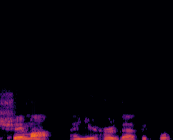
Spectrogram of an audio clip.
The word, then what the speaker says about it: Shema: i say this quickly you'll hear people say shema but the emphasis is on the last syllable and i would i guess maybe the first part is a uh what should i say a strong vowel but it's shema and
